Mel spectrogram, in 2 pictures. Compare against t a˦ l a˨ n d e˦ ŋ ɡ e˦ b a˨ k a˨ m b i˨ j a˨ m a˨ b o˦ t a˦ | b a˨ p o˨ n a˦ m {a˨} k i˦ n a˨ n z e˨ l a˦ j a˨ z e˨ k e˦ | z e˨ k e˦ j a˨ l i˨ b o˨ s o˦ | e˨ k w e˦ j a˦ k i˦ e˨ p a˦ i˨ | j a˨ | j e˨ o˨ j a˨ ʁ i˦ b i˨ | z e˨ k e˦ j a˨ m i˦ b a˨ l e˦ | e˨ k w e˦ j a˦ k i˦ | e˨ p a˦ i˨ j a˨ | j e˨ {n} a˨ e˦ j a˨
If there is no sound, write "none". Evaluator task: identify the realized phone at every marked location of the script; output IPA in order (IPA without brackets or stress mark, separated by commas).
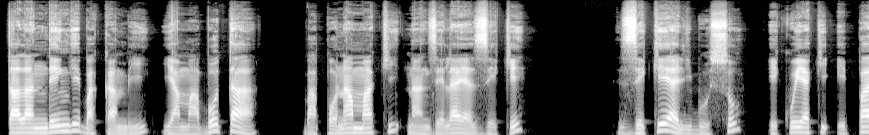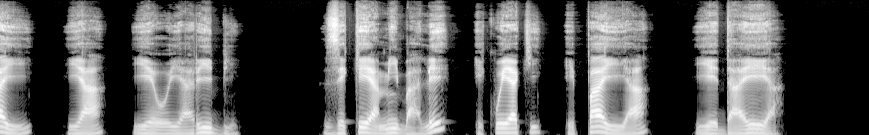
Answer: a˦, d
